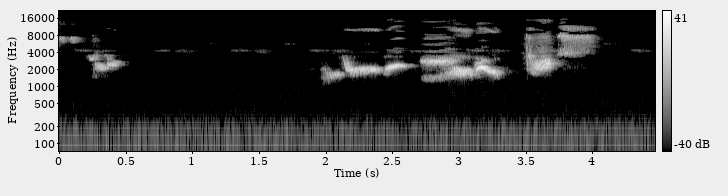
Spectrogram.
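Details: Short blackbird song: a brief chirp, then a melodious strophe of slurred fluting notes climbing into a squeaky, high-pitched closing twitter.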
